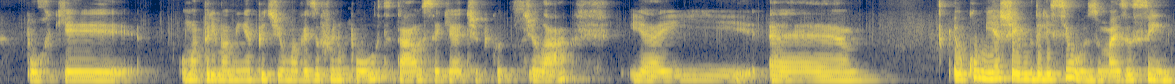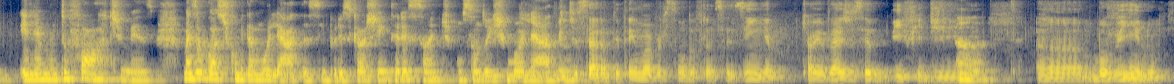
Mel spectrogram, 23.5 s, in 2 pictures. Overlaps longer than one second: none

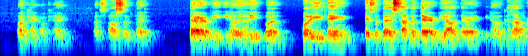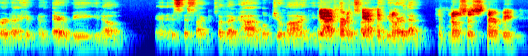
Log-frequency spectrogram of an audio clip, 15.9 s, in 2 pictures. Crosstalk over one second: present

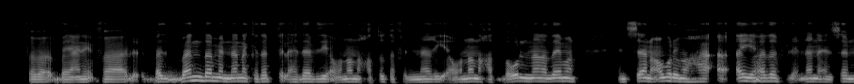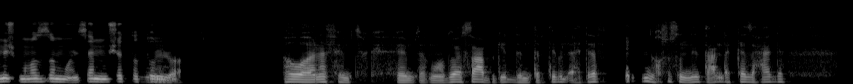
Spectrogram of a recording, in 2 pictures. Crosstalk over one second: none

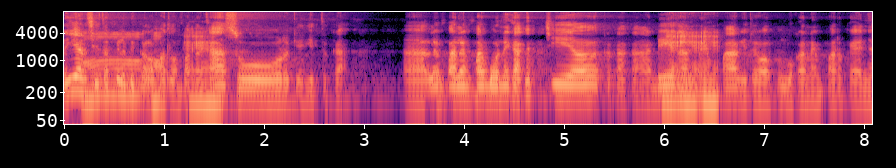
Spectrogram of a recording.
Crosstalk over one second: present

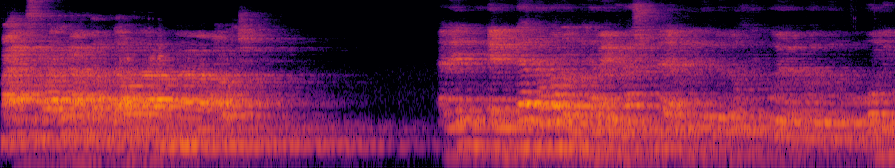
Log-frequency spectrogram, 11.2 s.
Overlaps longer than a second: none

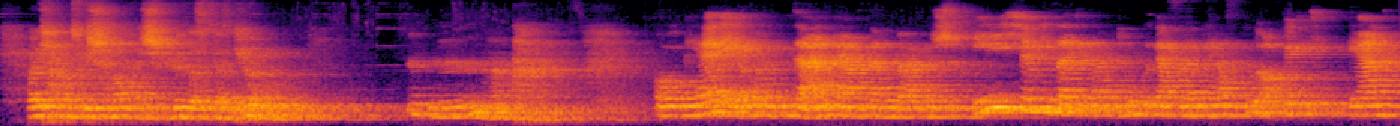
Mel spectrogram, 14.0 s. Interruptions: none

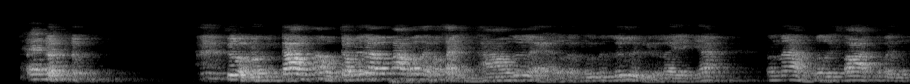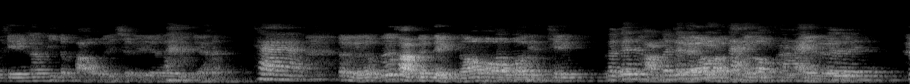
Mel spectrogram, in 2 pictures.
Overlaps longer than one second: present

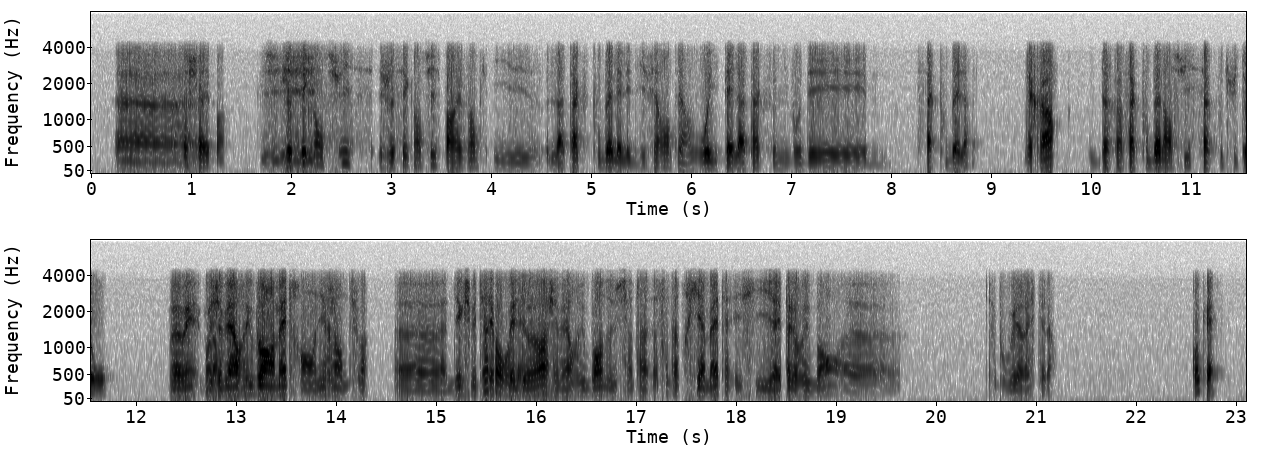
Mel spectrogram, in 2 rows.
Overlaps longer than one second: none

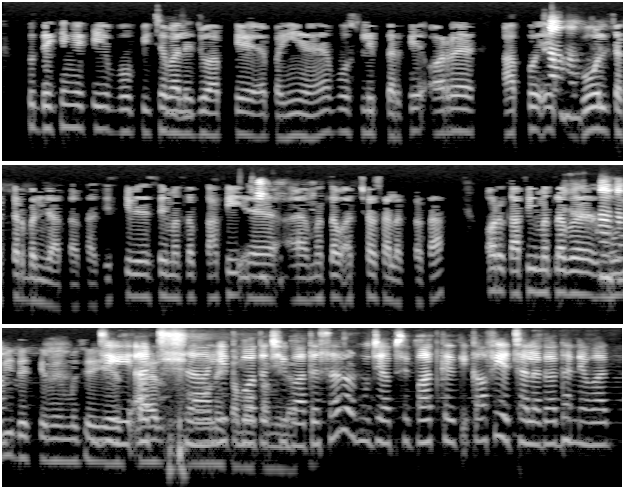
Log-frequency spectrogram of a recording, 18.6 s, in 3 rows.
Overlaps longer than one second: present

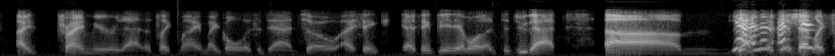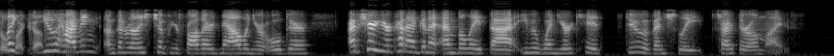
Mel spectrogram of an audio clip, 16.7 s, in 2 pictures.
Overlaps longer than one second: present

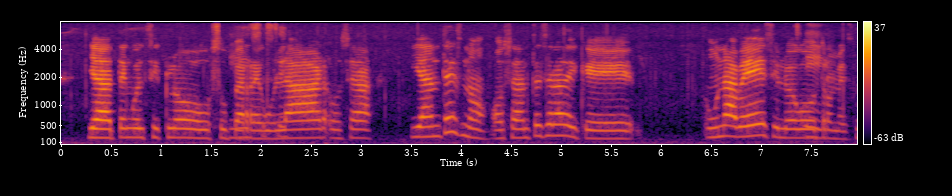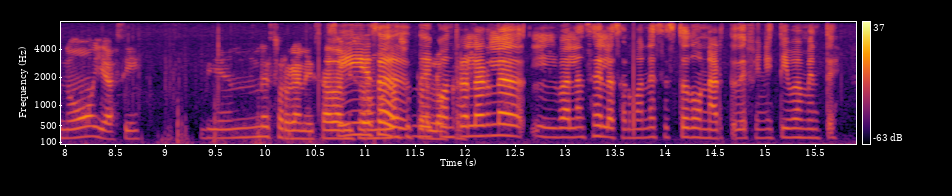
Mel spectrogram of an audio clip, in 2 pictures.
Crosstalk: present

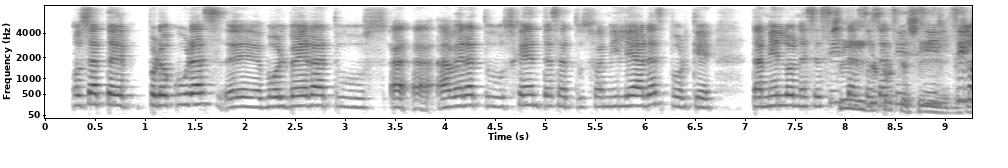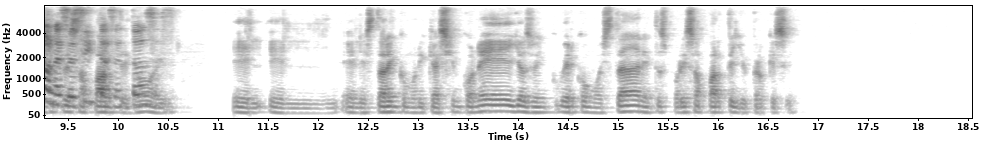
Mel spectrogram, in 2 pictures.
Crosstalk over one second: present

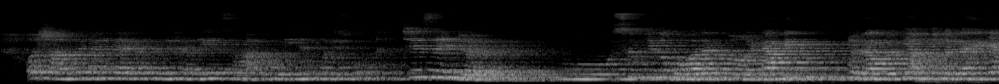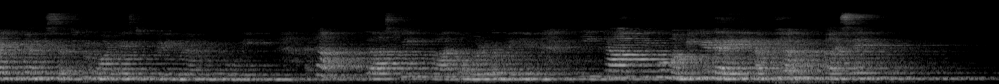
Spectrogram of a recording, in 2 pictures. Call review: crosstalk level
none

